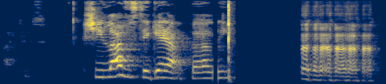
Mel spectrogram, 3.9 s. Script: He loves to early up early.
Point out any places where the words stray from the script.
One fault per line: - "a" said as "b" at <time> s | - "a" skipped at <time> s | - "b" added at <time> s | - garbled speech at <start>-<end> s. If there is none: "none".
- "He" said as "She" at 0.8 s
- "early" said as "get" at 1.5 s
